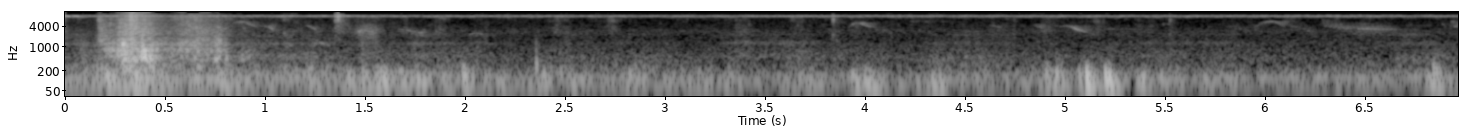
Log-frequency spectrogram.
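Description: A brief loud rushing noise about half a second in, then small birds chirping faintly in short falling notes over a steady high-pitched whine, with a few soft low knocks.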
